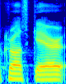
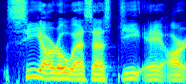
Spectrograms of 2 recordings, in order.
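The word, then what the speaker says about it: Crossgare: I absolutely sympathize so when you spell upper cross gear it's c r o SS g a r e it's gar cross gar but uh there you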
